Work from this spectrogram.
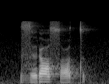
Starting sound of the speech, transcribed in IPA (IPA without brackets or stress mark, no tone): z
